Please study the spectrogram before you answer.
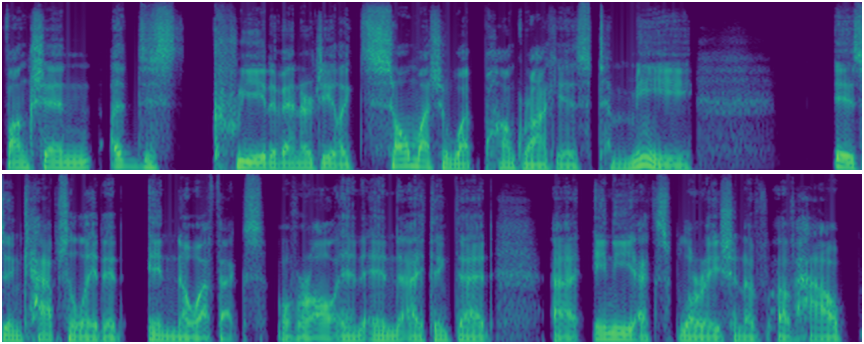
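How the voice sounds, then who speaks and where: A man's voice: low voice, measured pace, dry recording, clean studio sound. A middle-aged man co-hosting a podcast, talking casually in a rambling, enthusiastic way as he works out his thoughts. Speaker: podcast co-host. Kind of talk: casual conversational podcast talk.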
